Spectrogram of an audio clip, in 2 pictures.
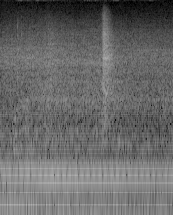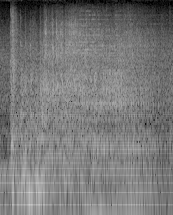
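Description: An engine on a factory test stand cranks and catches, then settles into a steady mid-pitched running roar, preceded by a low hum and a brief clank.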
